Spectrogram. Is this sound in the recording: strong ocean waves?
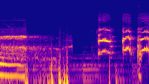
no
